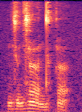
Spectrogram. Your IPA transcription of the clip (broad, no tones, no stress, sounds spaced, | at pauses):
n z ʉ n z œ̃ ɐ̯ n d ʉ k ɐ̃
